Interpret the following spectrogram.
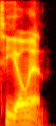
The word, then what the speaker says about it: TON: It's not to N. No, it's pronounced as one word. Ton like a ton of bricks rhymes with fun.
